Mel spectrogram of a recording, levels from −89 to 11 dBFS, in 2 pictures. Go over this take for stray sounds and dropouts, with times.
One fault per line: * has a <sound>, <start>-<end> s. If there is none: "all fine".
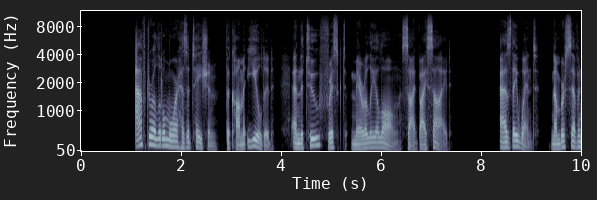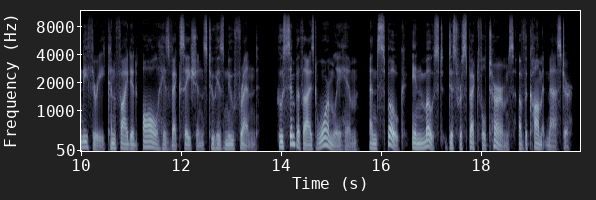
all fine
